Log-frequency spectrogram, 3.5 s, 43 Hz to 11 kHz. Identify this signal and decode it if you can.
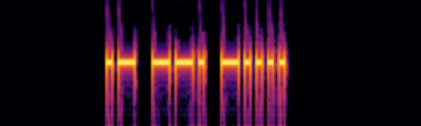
Morse code, heard as a keyed tone, about 25 wpm, 700 Hz. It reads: AG6
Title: USA Call Sign Prefixes - 25wpm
